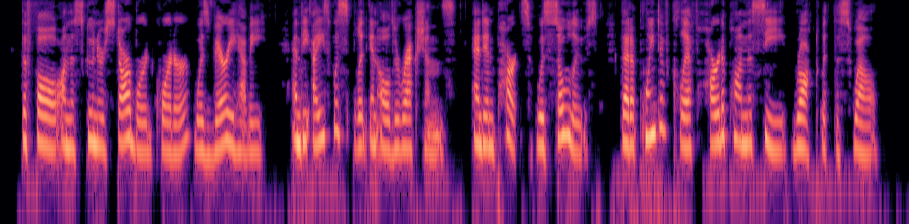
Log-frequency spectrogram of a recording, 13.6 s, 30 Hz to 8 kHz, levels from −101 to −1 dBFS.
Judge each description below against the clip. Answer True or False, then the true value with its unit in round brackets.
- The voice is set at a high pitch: True (220 Hz)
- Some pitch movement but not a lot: True (3.5 semitones)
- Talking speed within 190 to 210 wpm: False (165 wpm)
